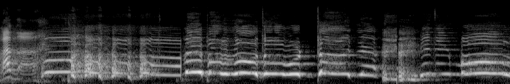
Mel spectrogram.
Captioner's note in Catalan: veu de nen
